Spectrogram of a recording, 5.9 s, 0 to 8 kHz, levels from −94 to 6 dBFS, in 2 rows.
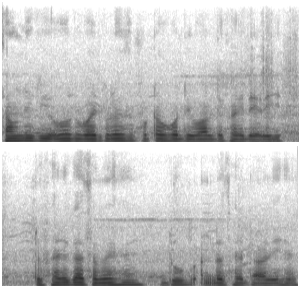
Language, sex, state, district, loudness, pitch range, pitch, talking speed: Hindi, male, Madhya Pradesh, Katni, -19 LUFS, 100-115 Hz, 110 Hz, 235 wpm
